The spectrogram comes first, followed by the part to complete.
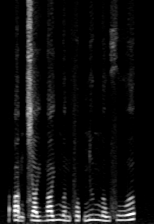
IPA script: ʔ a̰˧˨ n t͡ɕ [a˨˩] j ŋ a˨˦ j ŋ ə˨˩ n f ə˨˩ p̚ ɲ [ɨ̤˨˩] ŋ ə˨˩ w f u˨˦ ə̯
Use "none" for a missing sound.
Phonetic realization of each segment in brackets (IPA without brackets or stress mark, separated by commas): a˨˩, ɨ˧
